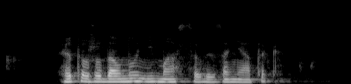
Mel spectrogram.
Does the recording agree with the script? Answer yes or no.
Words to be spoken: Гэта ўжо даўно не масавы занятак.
yes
